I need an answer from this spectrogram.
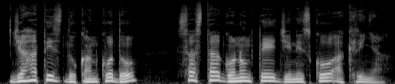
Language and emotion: Santali, neutral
